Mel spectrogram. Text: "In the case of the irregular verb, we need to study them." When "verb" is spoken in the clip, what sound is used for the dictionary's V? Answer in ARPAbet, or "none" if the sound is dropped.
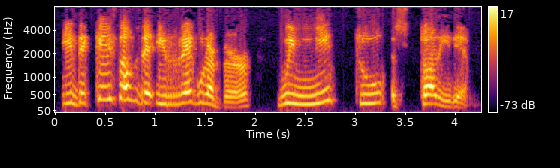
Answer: B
